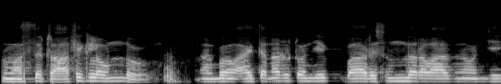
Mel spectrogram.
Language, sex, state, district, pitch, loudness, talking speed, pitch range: Tulu, male, Karnataka, Dakshina Kannada, 140 Hz, -15 LUFS, 145 wpm, 135-150 Hz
